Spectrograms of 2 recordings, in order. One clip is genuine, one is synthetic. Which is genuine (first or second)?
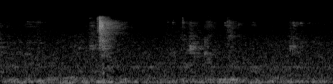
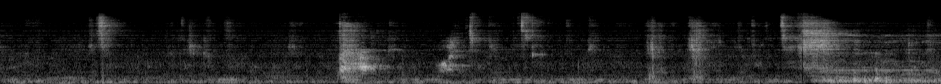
first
